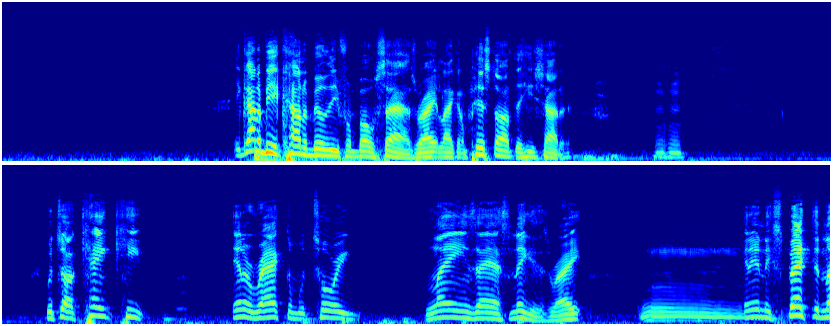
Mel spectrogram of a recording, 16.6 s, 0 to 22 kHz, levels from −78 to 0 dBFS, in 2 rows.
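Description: Listening to the recording, nothing stood out as a technical problem at any point.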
